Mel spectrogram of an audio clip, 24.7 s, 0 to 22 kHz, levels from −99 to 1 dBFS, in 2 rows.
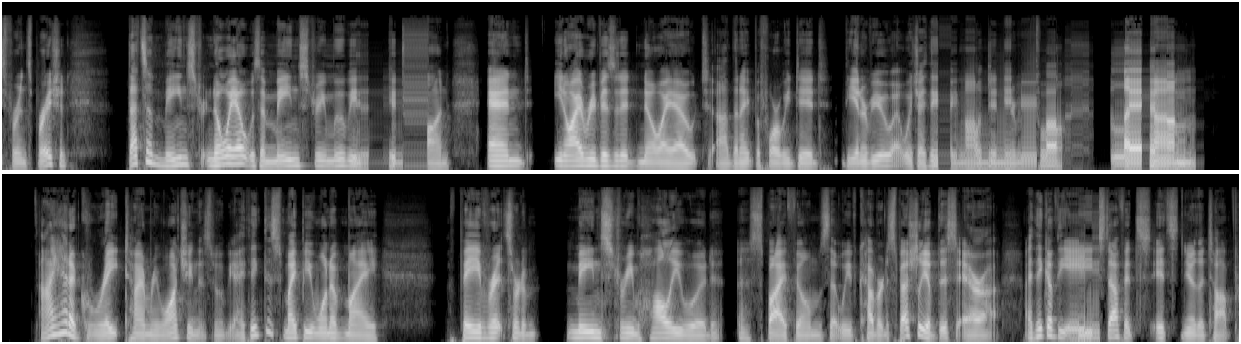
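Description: At 3.52 to 4.27 s, again from 9.33 to 12.07 s, and briefly at 23.07 to 23.37 s, the speech turns into a rigid metallic buzz at about 66.8 Hz, the robotic sound from repeated short buffers. It's likely that audio arrived too slowly and a chunk of roughly 15 ms got looped to fill the gaps, so most of the real signal was skipped and the loop rate imposed that flat pitch while the speech still loosely comes through.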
